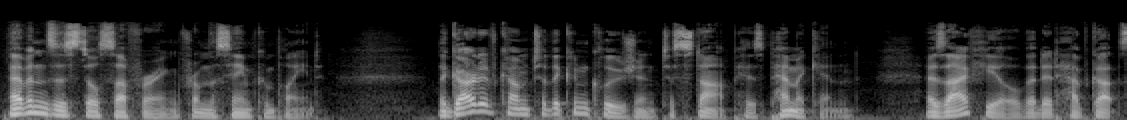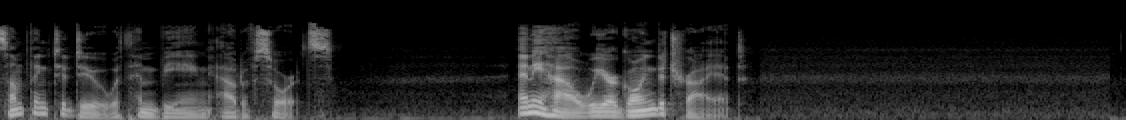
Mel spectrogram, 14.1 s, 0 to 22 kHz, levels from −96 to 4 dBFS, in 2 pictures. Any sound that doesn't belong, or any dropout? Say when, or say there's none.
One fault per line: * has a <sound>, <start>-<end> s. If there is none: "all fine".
all fine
